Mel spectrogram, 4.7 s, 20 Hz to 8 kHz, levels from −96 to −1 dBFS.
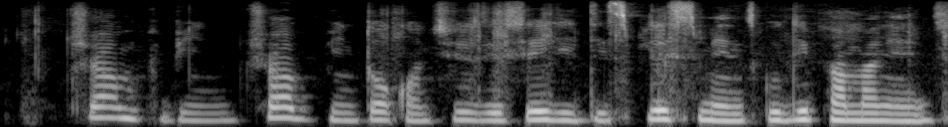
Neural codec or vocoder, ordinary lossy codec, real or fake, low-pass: none; none; real; none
